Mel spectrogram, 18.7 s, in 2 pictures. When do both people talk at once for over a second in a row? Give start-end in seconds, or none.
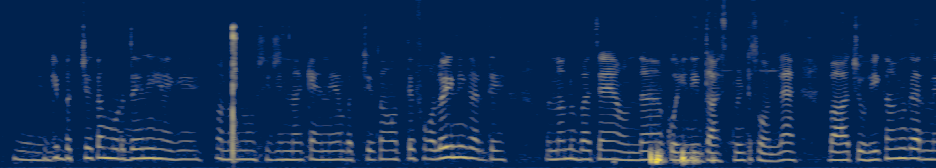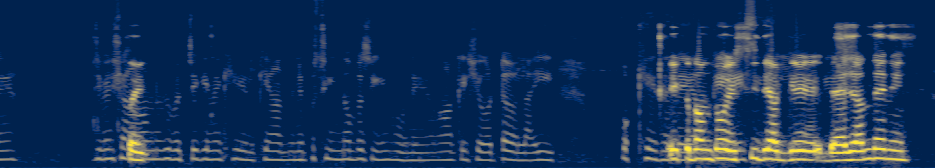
16.1-17.8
